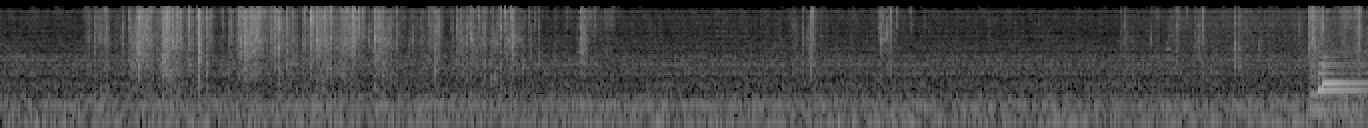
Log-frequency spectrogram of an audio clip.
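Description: Plastic food packaging crinkling as it is handled, over a steady low hum. Near the end a sharper sound comes in and music begins.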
